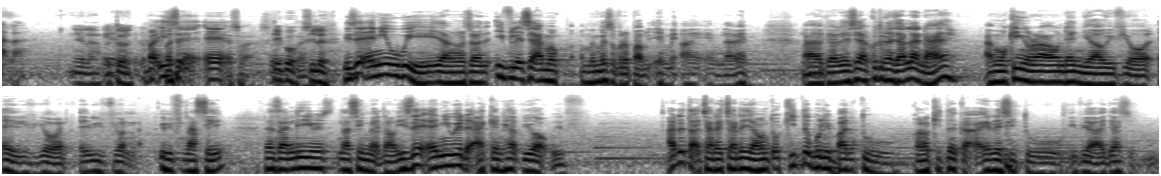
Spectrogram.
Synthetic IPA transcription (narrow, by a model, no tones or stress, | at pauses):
la̰ | jalabət̪ʊlbatisɛɛ̰sasɡoailəisdɛɛniwejãŋsaʔiflɛtseãj̃mə | əmɛ̃mbəs̬ɔfdəpablikɛmʔajɛmlakãn | ʔaalɛt̚s̬eakut̪̬əŋad͡ʒalanaɛ | ʔãjmwɔkɪ̃ŋəɹãw̃ndɛ̃njuawifjɔɛifjɔwifjɔ | wifnase | dɛ̃nsadə̃nlinasemɛʔ̚lawis̬dɛɛnĩwedɛta̰jkɛ̃nɦɛlpjuawt̚wḭf | ʔadət̪aʔt͡ʃaɾət͡ʃaɾəjaŋũnt̪ʊkkːit̪əbolɛhbant̪ukalakit̪əka̰ʔɛdəsit̪uḭfjuad͡ʒas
